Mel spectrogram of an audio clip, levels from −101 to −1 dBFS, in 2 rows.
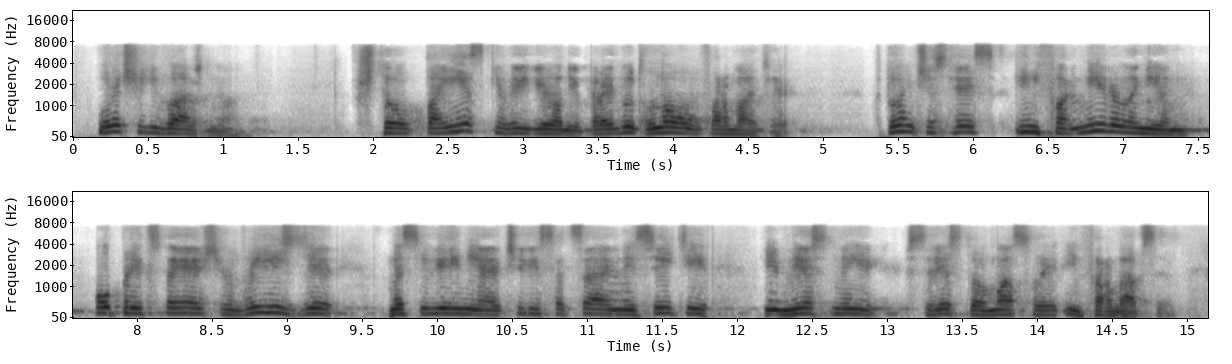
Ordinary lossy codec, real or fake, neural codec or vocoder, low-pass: MP3, 48 kbps; fake; codec, 16 kHz, 1 kbps, FreqCodec, smaller model; 7.2 kHz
